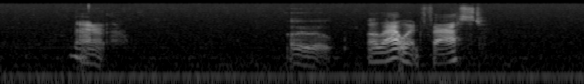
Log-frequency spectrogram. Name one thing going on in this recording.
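A young woman talks with animation into a headset microphone.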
